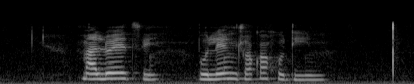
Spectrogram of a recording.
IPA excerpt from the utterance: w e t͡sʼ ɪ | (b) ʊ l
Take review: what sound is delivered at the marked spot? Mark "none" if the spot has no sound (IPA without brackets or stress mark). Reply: b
